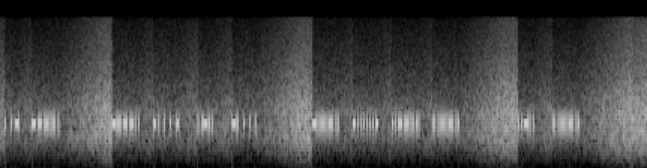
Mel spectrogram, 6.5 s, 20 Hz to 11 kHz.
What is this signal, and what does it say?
Hellschreiber (Feld-Hell, 122.5 baud), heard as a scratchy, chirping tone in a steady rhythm, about 900 Hz. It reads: … EVIL BOSS IS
